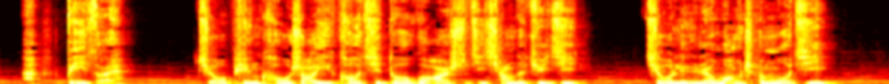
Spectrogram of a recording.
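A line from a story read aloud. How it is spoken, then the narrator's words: Angry. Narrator (Chinese): 大强怒道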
